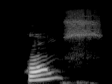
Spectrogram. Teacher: Um ditongo que começou com uma vogal e diminuiu para uma semivogal. Ele é um ditongo decrescente.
